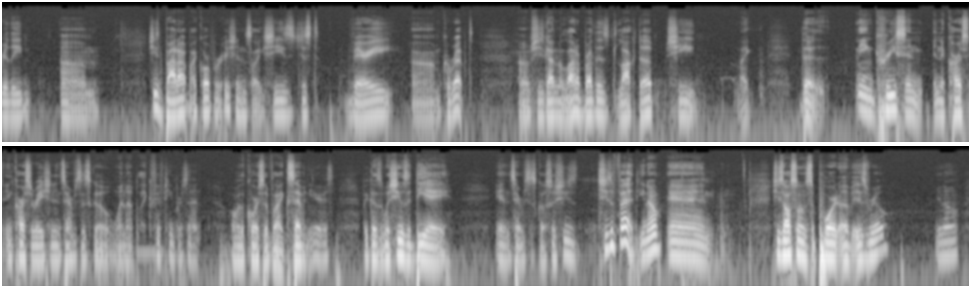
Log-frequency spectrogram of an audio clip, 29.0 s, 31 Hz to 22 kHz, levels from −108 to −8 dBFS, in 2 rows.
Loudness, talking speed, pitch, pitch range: -25 LUFS, 150 wpm, 110 Hz, 100-120 Hz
